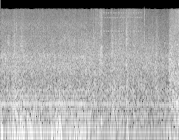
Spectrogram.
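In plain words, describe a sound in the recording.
A jeep engine rumbles as the vehicle drives along.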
